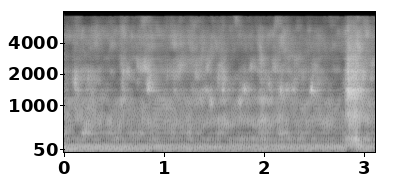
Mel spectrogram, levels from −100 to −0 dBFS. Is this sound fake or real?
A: fake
